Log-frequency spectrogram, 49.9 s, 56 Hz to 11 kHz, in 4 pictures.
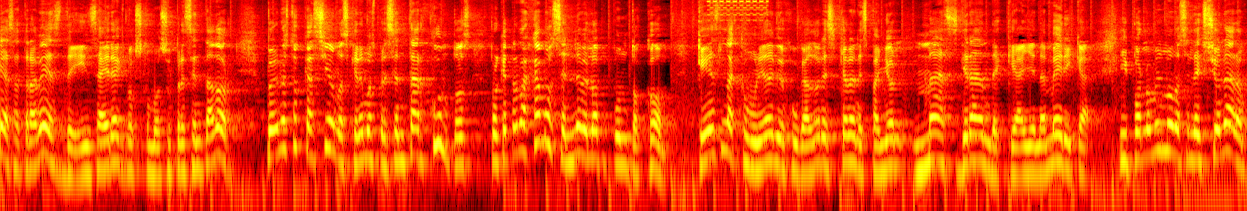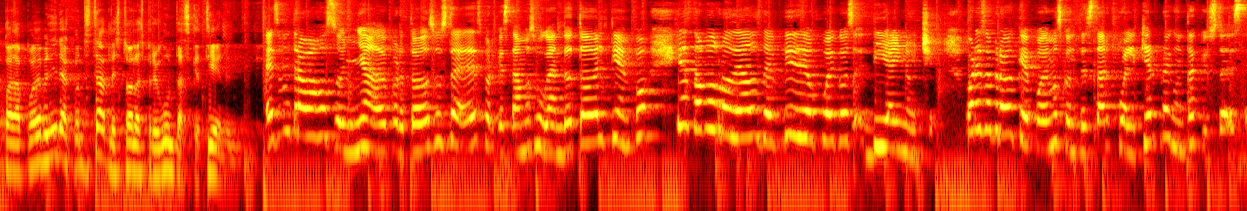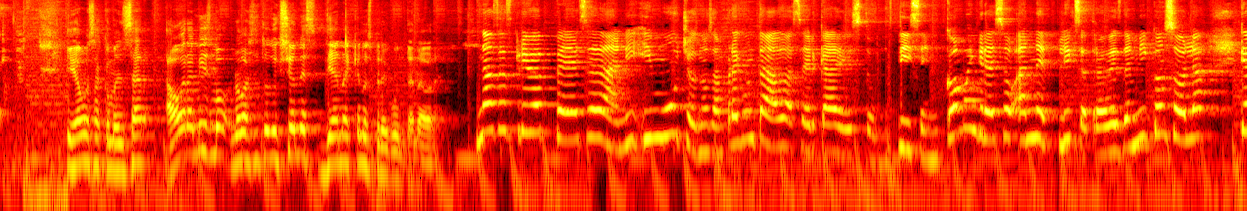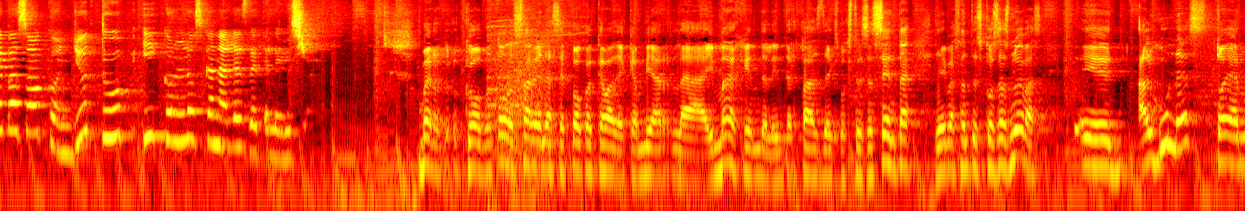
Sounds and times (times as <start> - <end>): Speech: 0.0 - 40.5, 41.6 - 49.8
Music: 0.0 - 49.8.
